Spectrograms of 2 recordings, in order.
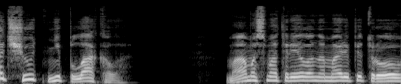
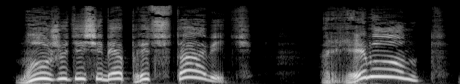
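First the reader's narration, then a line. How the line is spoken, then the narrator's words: Exclamation. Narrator (Russian): воскликнула Марья Петровна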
